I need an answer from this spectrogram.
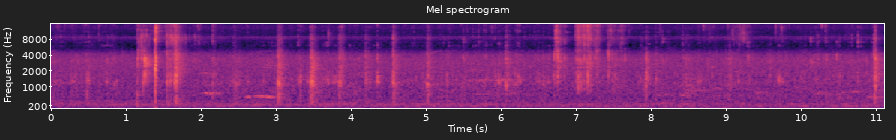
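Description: Close-miked chewing and crunching of mouthfuls of egg fried rice and mutton curry. Scattered sharp crunchy clicks run through it, loudest about a second and a half in and again around seven seconds.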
